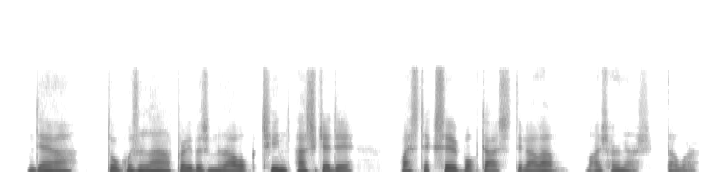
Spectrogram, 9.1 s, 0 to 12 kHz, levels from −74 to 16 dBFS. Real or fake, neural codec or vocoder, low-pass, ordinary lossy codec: fake; codec, 16 kHz, 0.5 kbps, FunCodec, trained on LibriTTS, 25 frames a second; 7.2 kHz; AAC, 64 kbps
